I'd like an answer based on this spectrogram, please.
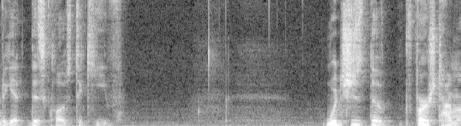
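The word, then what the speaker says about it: Kyiv: I was expecting primarily, if any offensive, primarily across here, just a straight dash towards Kiev, or Kiev, which is the proper term, or proper way to say the name, because again, Russia's plan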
